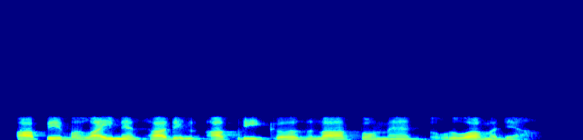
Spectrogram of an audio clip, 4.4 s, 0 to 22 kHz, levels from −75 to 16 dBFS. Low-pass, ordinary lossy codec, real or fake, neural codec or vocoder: 3.6 kHz; Opus, 24 kbps; fake; codec, 16 kHz, 1.1 kbps, Voila-Tokenizer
